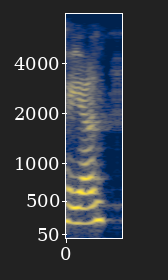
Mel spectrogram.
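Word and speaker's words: Taehyung: how you say it, Taeyoung.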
